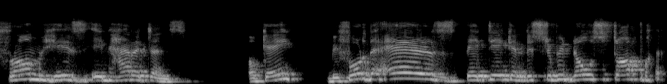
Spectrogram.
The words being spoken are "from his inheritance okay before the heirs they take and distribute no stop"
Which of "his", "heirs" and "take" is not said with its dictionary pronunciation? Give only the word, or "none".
none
